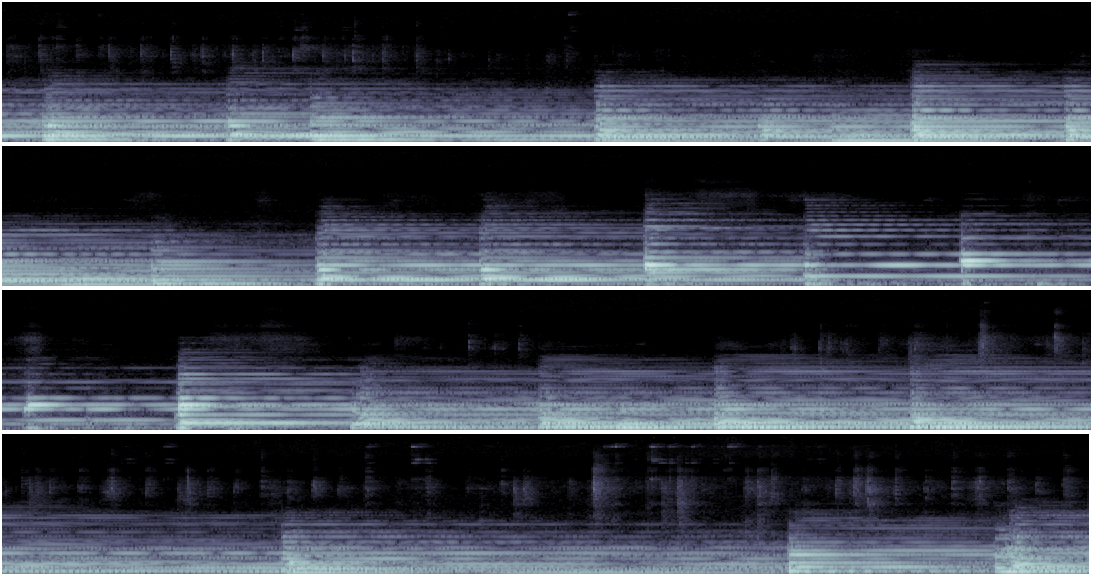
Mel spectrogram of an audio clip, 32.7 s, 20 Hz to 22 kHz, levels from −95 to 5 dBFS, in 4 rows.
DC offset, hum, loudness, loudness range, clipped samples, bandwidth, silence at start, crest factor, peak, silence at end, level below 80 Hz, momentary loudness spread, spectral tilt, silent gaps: under 0.1%; none; -22 LUFS; 6 LU; under 0.1%; 5.4 kHz; 0 s; 20 dB; -2 dBFS; 0 s; -38 dBFS; 12 LU; -12 dB/octave; none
